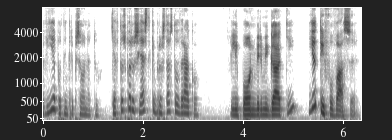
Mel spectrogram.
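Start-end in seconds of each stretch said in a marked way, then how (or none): 3.7-6.3 slow, booming stern giant; stern dragon. A narrator's reading. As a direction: question the ant-sized prince sternly. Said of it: "ρώτησε αυστηρά ο δράκος". (αυστηρή βροντερή φωνή δράκου)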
